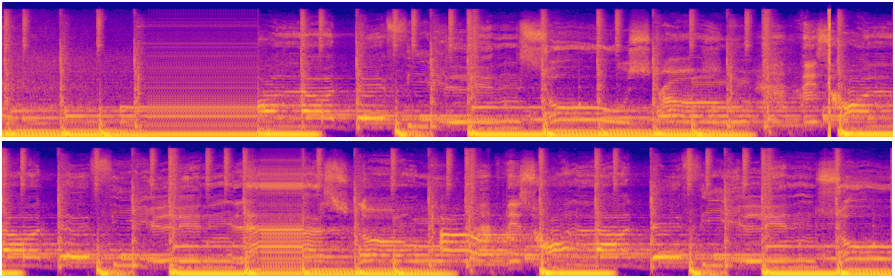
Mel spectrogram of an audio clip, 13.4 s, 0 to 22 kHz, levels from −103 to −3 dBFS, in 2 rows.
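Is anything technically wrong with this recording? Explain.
Yes. There are two kinds of fault. A system hang loop occurs from 1.1 to 1.92 s and from 8.64 to 8.94 s. A frozen system let the hardware replay one 20 ms buffer, heard as a steady 50 Hz buzz, with roughly 0.7 s and 0.3 s of sound lost. At 6.2 s, an uninitialised buffer plays 10 ms of leftover memory. It sounds like a loud crack.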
